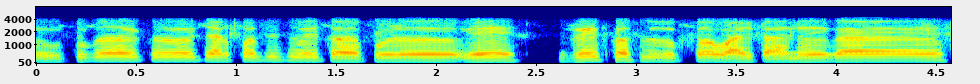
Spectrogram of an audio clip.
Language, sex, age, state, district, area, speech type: Goan Konkani, male, 45-60, Goa, Quepem, rural, conversation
